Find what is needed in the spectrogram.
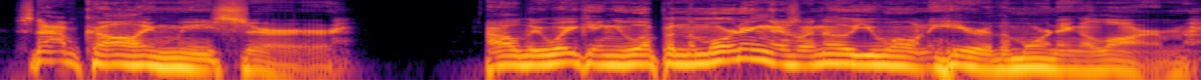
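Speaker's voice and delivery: put-on commander voice, easing off the formality; Dex, informal commander. Commander tells soldier to drop the sir, informal commander voice. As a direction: play the superior who waves away rank.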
